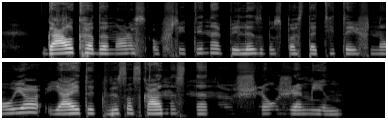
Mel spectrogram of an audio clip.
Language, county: Lithuanian, Vilnius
